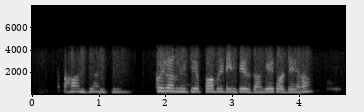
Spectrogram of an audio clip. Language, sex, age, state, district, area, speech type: Punjabi, female, 18-30, Punjab, Mohali, rural, conversation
